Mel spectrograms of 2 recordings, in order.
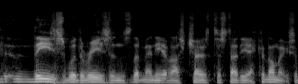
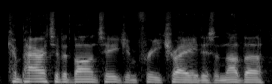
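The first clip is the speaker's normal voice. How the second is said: ordinary talk, nothing marked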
